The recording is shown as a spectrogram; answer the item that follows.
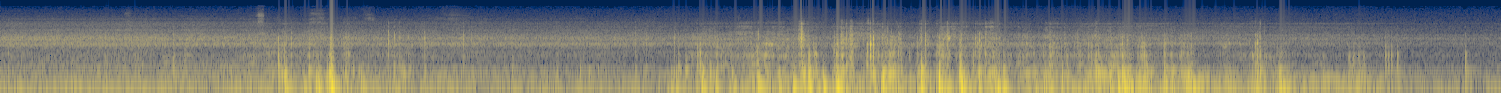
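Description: Wind rushing over the microphone of a camera carried on a tandem paraglider, with two sharp knocks about three seconds in. From about seven seconds on there is a run of irregular thumps and rustles as the feet and harness come down near the snow.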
